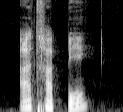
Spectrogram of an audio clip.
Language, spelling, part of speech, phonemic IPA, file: French, attraper, verb, /a.tʁa.pe/, Fr-attraper.ogg
- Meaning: 1. to trap (to capture in a trap) 2. to catch (e.g. a ball) 3. to catch (a cold etc.)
